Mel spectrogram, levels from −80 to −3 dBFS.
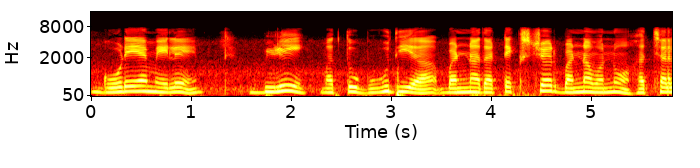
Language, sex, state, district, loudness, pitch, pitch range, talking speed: Kannada, female, Karnataka, Bangalore, -12 LUFS, 195 Hz, 180-205 Hz, 95 wpm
